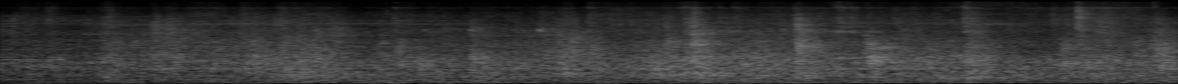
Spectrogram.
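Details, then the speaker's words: Garage door running after its old rollers were lubed, with the motor installation and eye sensors also fixed; the rollers were not upgraded. A steady soft rolling rumble with light roller clatter remains; the door operates fine and is in good condition. "The customer here decided not to upgrade his rollers in the track. When you do that, it will take away a majority of the rest of that noise, but still the door operates and it's in good condition."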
